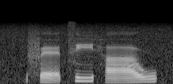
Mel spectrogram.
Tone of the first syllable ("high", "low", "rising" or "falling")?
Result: low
